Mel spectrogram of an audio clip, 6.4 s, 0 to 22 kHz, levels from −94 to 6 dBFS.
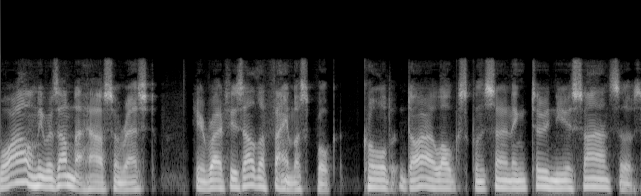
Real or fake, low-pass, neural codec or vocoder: fake; 7.2 kHz; codec, 16 kHz, 1 kbps, FunCodec, trained on LibriTTS, 50 frames a second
